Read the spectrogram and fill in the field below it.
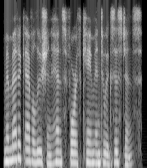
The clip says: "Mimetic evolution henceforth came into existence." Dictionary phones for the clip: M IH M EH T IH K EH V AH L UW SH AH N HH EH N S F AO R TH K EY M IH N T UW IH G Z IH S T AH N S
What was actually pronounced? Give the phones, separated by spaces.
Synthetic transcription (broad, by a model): M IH M EH T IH K EH V AH L UW SH AH N HH EH N S F AO R TH K EY M IH N T UW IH G Z IH S T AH N S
